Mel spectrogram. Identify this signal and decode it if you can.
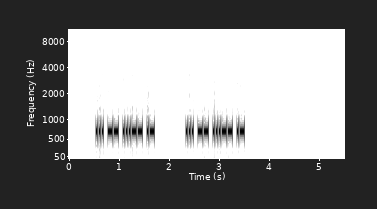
Morse code, heard as a keyed tone, about 40 wpm, 700 Hz. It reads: SM3A SM3A
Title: DXCC-100 Call Signs - 4 Characters - Repeated 2x - 40wpm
